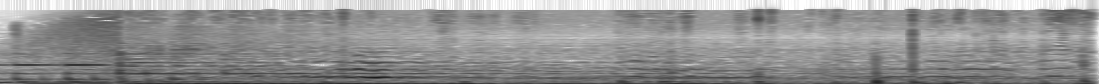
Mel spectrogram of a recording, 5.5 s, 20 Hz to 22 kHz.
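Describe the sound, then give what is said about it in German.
A steady insect buzz with many overlapping whining tones from a swarm of some 8 million tiger mosquitoes, droning continuously without pause, loud and dense throughout. “eine summende Taskforce von 8 Millionen Tigermücken”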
